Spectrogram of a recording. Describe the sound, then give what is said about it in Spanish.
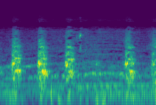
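A dog barks four times in short, sharp bursts, three in quick succession and a last one after a pause, clear over a steady low background hum, with no one talking; the dog has sniffed out someone's presence. “Solo el perro había olfateado la presencia de Porfirio Cadena.”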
